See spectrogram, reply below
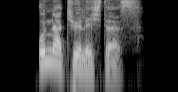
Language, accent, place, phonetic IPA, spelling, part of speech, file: German, Germany, Berlin, [ˈʊnnaˌtyːɐ̯lɪçstəs], unnatürlichstes, adjective, De-unnatürlichstes.ogg
- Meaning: strong/mixed nominative/accusative neuter singular superlative degree of unnatürlich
